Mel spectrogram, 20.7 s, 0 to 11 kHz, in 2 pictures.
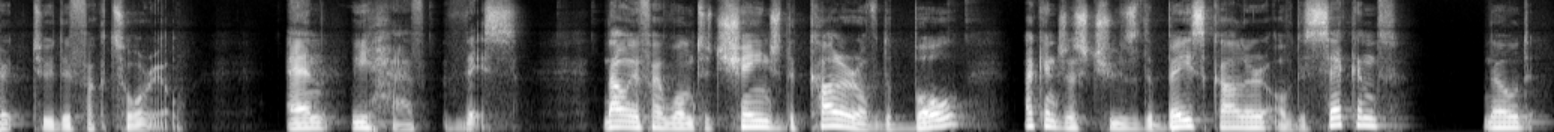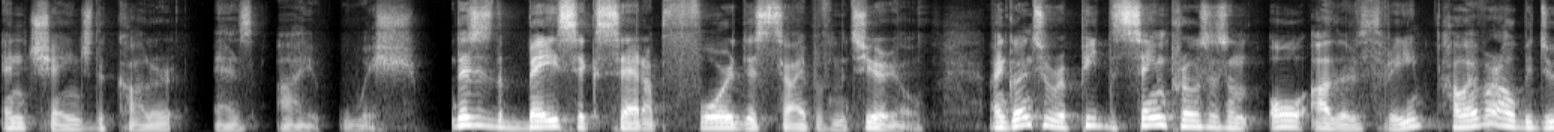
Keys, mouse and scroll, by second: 3.0 middle click, 3.0 scroll down 2, 3.3 scroll down 1, 3.4 middle click, 4.0 middle click, 5.9 click, 7.0 click, 13.3 middle click, 13.3 scroll down 3, 15.0 ctrl+s, 15.7 shift+middle click, 16.6 right click, 17.4 shift+middle click.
